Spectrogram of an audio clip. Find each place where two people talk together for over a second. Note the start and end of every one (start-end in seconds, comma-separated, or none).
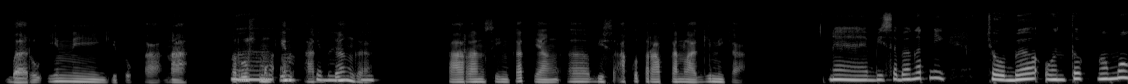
2.3-3.7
